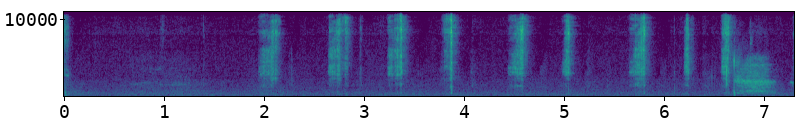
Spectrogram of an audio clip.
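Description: Scissors snip about ten times in an uneven rhythm, trimming a yarn pom pom, close and crisp, after a brief quiet start.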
